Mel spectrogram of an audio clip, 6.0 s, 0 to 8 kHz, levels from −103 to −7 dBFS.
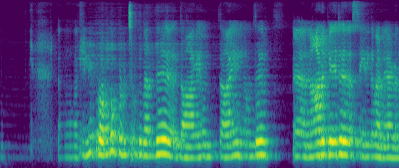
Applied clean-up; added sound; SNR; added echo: neural mask model DeepFilterNet 3.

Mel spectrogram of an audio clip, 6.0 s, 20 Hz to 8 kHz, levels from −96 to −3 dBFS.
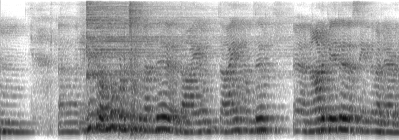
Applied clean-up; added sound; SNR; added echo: none; Hi-hat; 18 dB; reverberation time 0.6 s.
